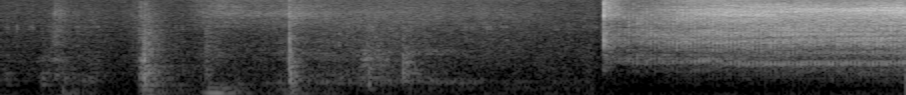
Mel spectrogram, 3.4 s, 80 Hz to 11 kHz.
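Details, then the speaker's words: Oster A5 AC clipper on the bench, bent latch noted, first plugged in and switched to low speed: switch clicks then a steady, even high buzz with no rattle; low speed doesn't sound bad, normal. "There's low speed, doesn't sound bad. There's high speed, sounds pretty good for an Oster."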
